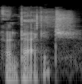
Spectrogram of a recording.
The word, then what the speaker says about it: unpkg: But yeah, I mean, you would pronounce it Unpackage, right?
